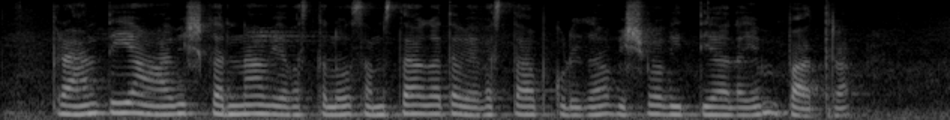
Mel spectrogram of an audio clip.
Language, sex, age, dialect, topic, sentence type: Telugu, female, 36-40, Central/Coastal, banking, statement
